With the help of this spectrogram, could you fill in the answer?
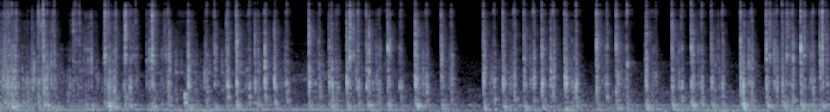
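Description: A black plastic computer keyboard is typed on with long nails and fingertips, giving a fast, steady stream of sharp, bright clicks and clacks. A short pause comes just past the midpoint before the typing resumes, with a faint low hum running underneath.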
